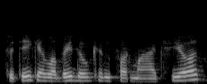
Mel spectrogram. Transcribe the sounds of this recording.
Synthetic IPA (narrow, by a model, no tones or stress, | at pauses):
sʊt̪ʲɛɪkʲɛlˠɐbɐɪd̪ɐʊkɪnfoːɾmɑːt̪sʲɪjoːs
